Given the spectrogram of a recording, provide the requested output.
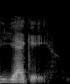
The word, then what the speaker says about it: Yegge: There's a chap called Steve, I believe his name is pronounced Yegi, Y-E-G-G-E, so we'll go with Yegi.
